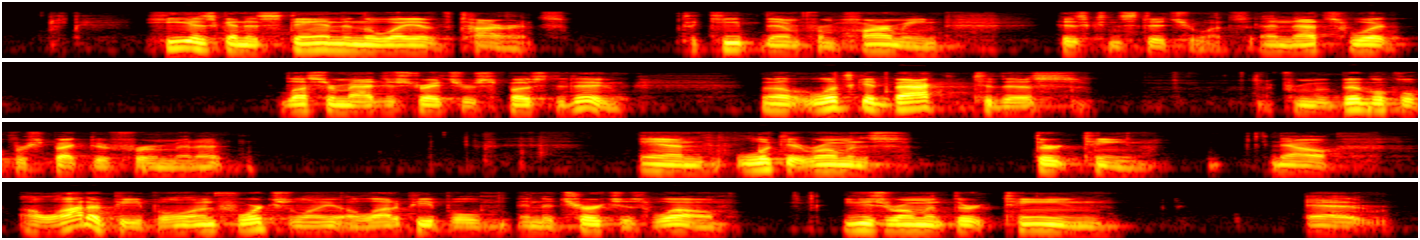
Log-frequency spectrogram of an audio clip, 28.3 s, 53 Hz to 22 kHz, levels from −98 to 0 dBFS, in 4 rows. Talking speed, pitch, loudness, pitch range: 135 wpm, 115 Hz, -24 LUFS, 105-140 Hz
